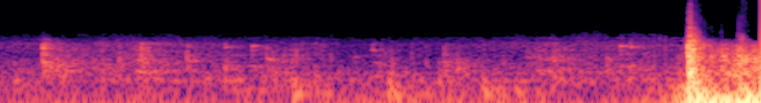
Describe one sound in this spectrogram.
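A large inflatable boat drops and hits the ground with a heavy thud.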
